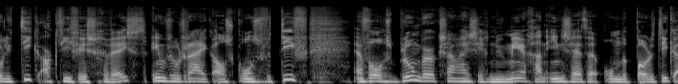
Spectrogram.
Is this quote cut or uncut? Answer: uncut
